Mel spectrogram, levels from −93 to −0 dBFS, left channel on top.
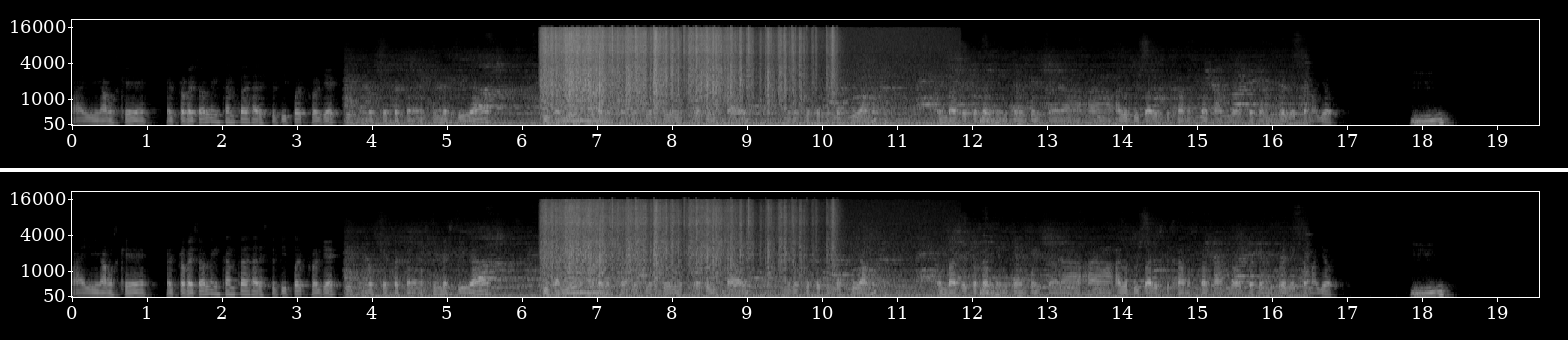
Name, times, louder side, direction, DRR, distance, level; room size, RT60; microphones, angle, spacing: voice 1, 0.0-1.0 1.3-5.6 6.3-9.1 9.5-10.8 11.5-16.8, right 2 dB, 40° right, 3 dB, 0.6 m, -47 dB
sound 1, 3.6-16.5, right 1 dB, 40° left, 3.7 m, -51 dB
sound 2, 6.2-11.8, left 6 dB, 25° left, 0.4 m, -38 dB
voice 2, 6.6-7.1 12.1-12.4 17.9-18.3, right 1 dB, 15° right, 4 dB, 1.9 m, -47 dB
6.5 x 5.7 x 3.5 m, 0.35 s
head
